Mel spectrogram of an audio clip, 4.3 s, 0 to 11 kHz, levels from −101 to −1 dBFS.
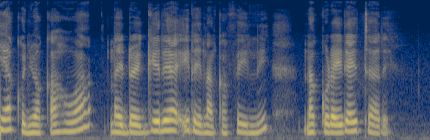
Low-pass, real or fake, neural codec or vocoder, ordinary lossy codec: none; real; none; none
